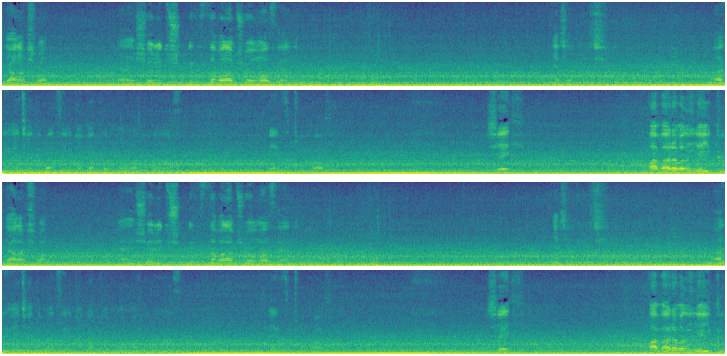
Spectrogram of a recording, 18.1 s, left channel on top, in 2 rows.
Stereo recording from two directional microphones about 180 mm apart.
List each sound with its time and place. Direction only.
17.1 s vehicle: 25° left (ahead or behind)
